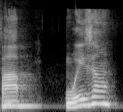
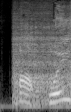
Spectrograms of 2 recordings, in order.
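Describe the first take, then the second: First: Put-on old Hollywood transatlantic accent; glamorous old Hollywood star voice. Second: Imitating a Boston accent; old Boston radio voice. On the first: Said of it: "in that transatlantic accent". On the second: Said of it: "he's Bostonian".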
